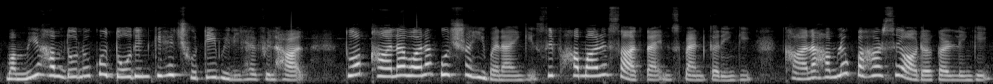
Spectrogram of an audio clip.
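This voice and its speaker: A woman's voice: extremely high pitch, very animated, normal speed. A woman doing a mischievous young daughter. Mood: playful. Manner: playful, coaxing. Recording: dull lo-fi recording.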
